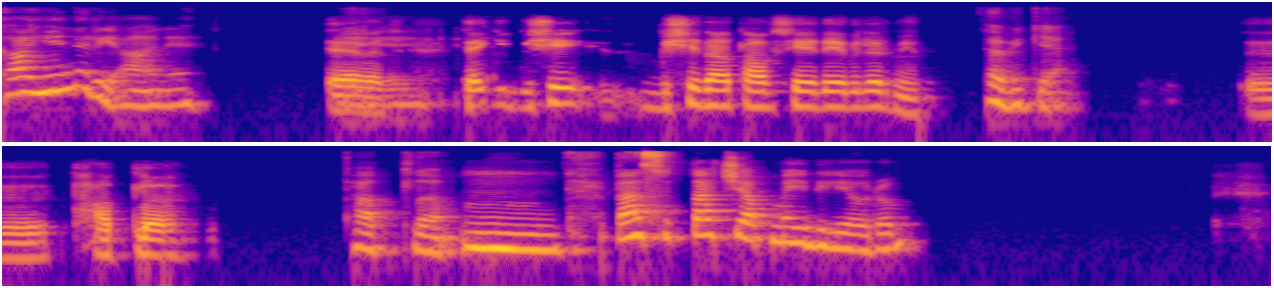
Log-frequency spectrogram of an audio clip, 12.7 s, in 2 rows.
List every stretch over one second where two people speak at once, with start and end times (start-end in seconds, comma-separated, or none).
none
